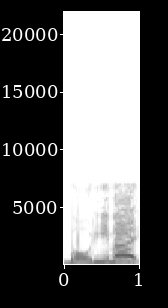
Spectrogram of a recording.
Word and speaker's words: 머리말: 그러면 첫 번째, 이 책에 그래 머리말 이렇게 발음하는 게 맞아요.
